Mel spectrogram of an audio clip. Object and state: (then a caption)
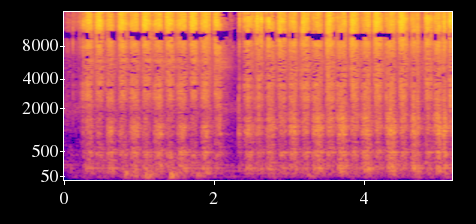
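Compressed sand block being scraped. A blue plastic chisel scrapes repeatedly at a solid blue compressed sand dig brick resting on a paper towel, making steady, rhythmic gritty scratching as loose sand rasps away. The strokes pause briefly partway through, then resume at the same quick pace.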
